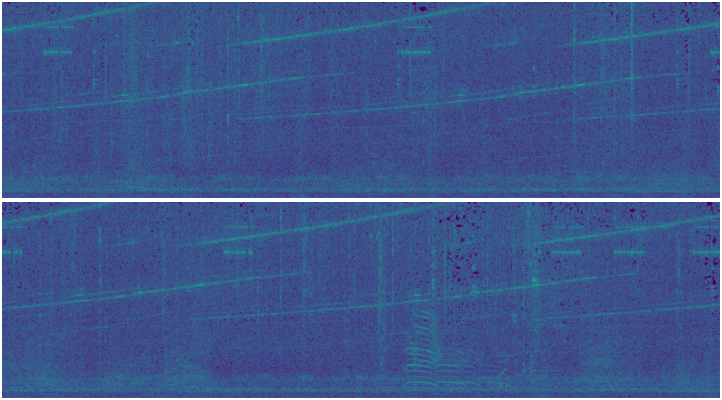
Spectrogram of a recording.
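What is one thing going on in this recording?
A motorbike engine hums steadily as the bike rides along a road.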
